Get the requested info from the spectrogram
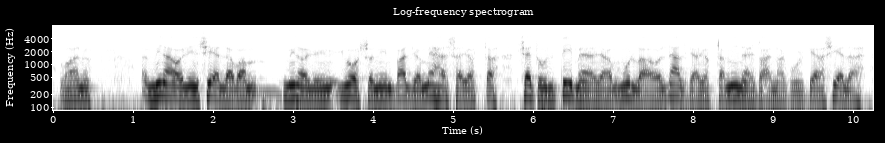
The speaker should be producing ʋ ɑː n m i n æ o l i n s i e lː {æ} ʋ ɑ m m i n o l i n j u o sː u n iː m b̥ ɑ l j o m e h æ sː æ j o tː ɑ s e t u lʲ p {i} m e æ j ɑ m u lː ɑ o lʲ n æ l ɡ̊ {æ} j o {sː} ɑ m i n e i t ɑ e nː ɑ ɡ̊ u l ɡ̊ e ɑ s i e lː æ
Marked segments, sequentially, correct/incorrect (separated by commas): correct, correct, correct, incorrect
